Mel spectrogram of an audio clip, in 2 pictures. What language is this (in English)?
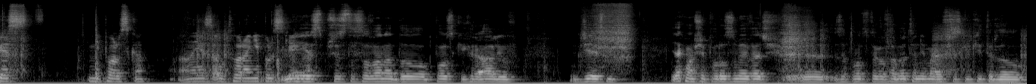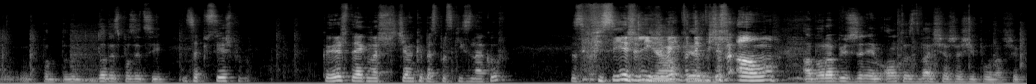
Polish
